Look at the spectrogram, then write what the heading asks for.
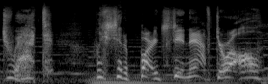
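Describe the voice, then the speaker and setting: A woman voicing a tiny, excitable childlike fairy companion in a video game, squeaky and dramatic. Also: a little slow, vocal fry, over music, full character voice. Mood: indignant. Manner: exclamatory, whiny, dramatic.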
